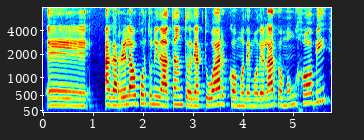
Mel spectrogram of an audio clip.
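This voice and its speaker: A young woman speaks Spanish as a second language, with a non-native accent. Her delivery is slow and measured, with some hesitation and repetition, as she answers in a conversational interview. Her pitch is average for a woman. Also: a bit bright. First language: not Spanish, speaks it as a second language. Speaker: interview guest, model and actress.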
